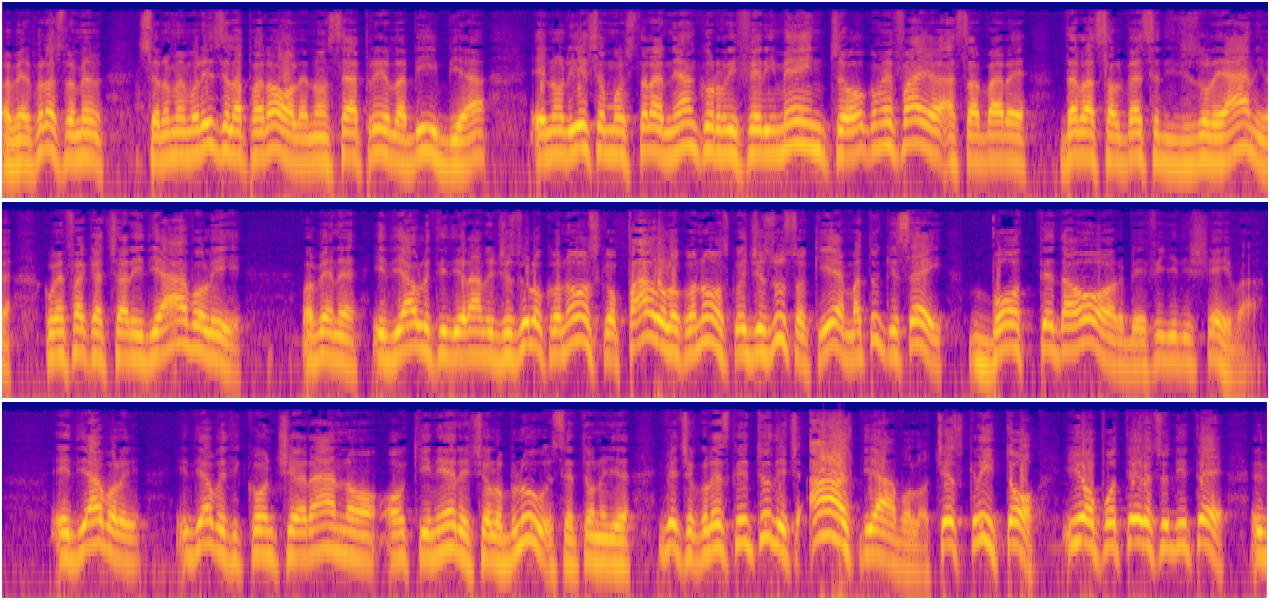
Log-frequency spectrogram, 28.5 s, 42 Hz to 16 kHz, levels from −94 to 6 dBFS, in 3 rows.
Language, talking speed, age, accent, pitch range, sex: Italian, 215 wpm, 60-79, native, 140-195 Hz, male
